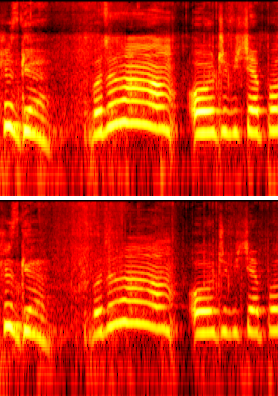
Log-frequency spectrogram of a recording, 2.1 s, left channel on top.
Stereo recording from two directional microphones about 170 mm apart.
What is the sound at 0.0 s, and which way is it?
Speech, centre (ahead or behind).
